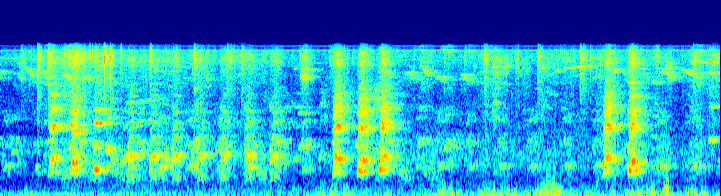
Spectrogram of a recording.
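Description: A Basenji gives short, irregular yips and whiny, yodel-like calls, bunched in bursts. Low rumbling noise and handling sounds run underneath.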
